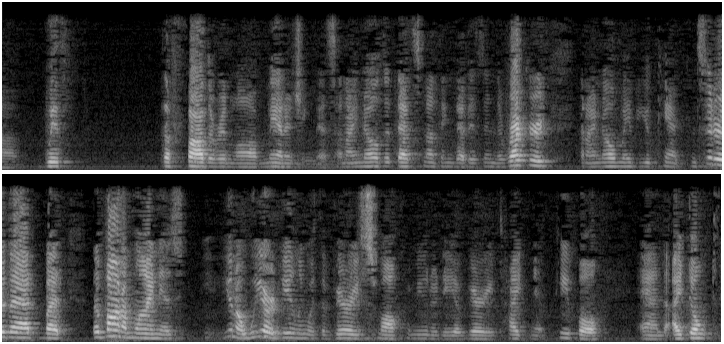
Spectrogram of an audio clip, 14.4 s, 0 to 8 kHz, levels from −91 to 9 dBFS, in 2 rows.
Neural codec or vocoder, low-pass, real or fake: none; 7.2 kHz; real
